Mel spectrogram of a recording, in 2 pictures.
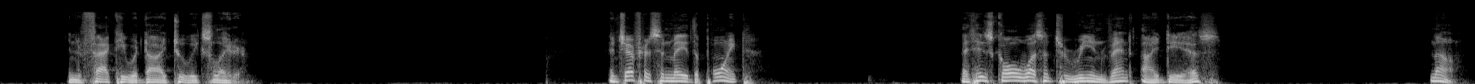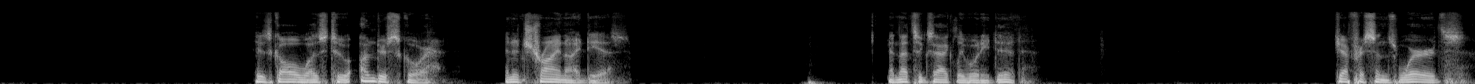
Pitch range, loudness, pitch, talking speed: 85-115 Hz, -18 LUFS, 100 Hz, 75 wpm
